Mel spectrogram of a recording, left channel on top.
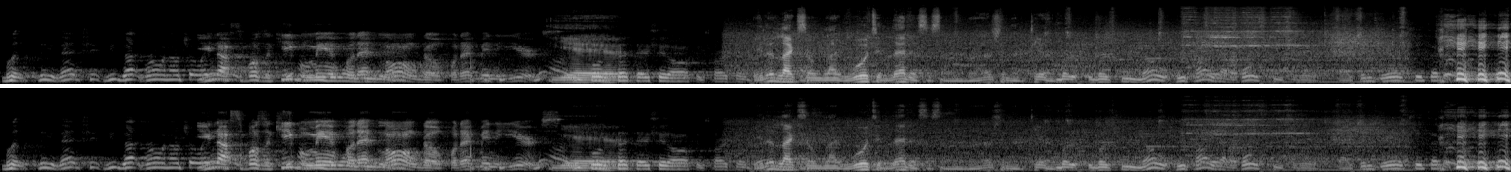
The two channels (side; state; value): both; normal; correlation 0.51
